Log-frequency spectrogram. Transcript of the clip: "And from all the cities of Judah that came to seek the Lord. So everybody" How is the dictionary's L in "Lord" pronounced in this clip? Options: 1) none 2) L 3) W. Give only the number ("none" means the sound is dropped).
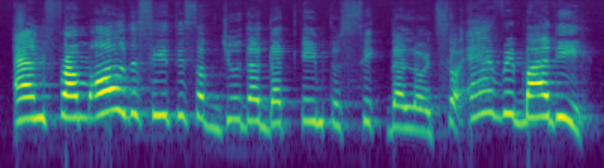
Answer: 2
